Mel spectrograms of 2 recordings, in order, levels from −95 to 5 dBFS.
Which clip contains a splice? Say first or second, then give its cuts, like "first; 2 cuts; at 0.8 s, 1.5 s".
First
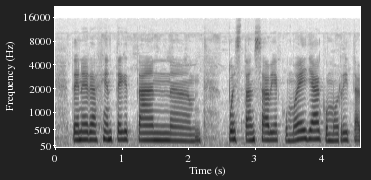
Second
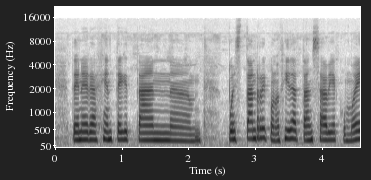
first; 1 cut; at 2.8 s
